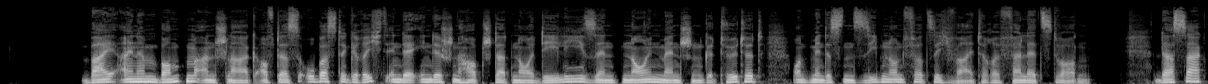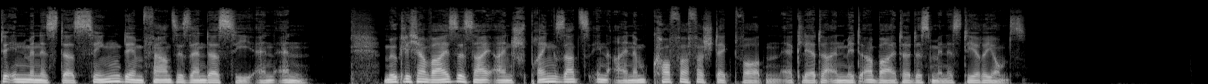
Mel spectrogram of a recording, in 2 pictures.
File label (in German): nachrichten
